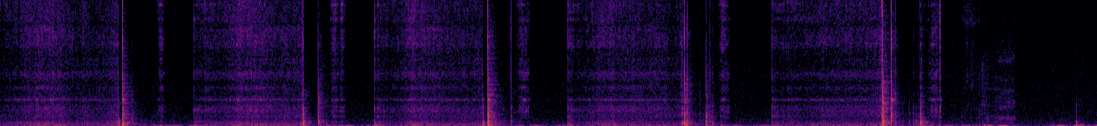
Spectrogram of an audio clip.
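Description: A black kitchen knife slices a solid block of pink kinetic sand into thin layers, making its final cuts through the sand and then withdrawing. Quiet, grainy hissing scrapes swell and fade with each stroke, punctuated by sharp, brief clicks as the blade meets and leaves the sand.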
